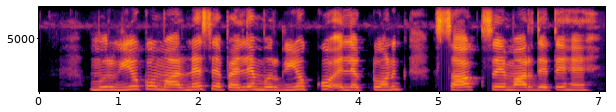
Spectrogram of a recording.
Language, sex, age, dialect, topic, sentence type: Hindi, female, 18-24, Awadhi Bundeli, agriculture, statement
